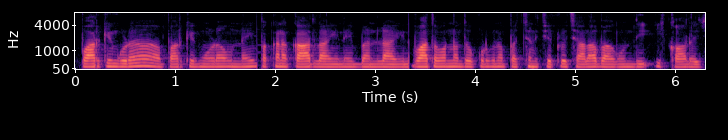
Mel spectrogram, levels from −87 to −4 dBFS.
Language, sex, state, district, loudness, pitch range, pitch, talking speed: Telugu, male, Andhra Pradesh, Chittoor, -33 LUFS, 145-155 Hz, 150 Hz, 200 wpm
